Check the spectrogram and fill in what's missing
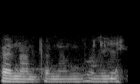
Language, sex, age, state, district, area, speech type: Hindi, male, 30-45, Bihar, Madhepura, rural, conversation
